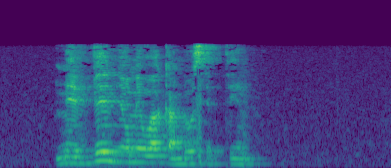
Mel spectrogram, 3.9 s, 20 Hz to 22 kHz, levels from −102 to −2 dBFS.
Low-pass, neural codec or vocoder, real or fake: 7.2 kHz; none; real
